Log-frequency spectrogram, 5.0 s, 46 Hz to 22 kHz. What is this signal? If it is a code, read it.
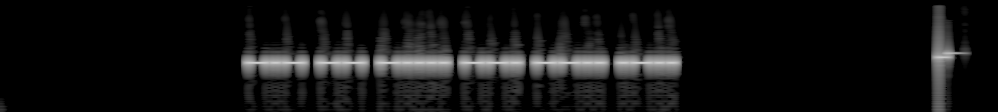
Morse code, heard as a keyed tone, about 38 wpm, 700 Hz. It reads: KM6GZL
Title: USA Call Signs - 6 Characters - 3x Character Spacing - 40wpm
